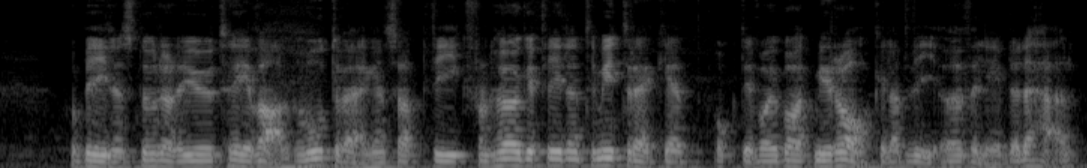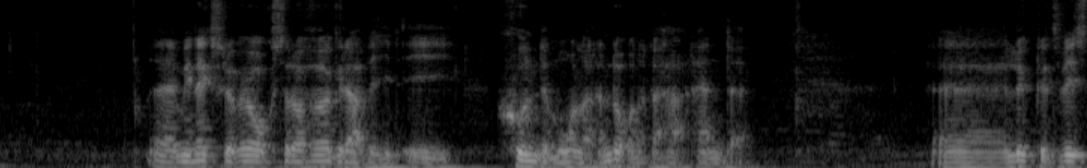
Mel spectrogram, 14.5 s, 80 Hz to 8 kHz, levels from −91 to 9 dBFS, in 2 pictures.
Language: Swedish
